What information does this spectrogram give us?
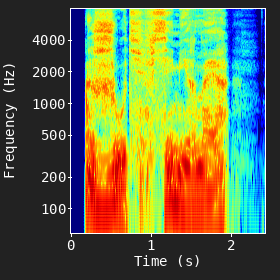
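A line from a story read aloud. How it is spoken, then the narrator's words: Breathed out. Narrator (Russian): выдохнул он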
